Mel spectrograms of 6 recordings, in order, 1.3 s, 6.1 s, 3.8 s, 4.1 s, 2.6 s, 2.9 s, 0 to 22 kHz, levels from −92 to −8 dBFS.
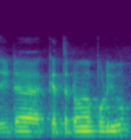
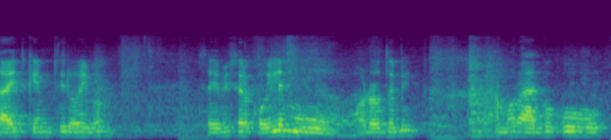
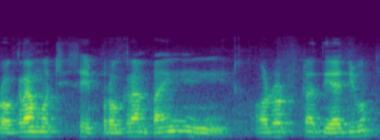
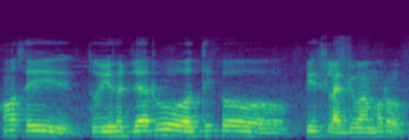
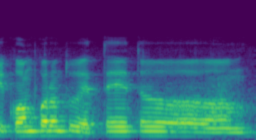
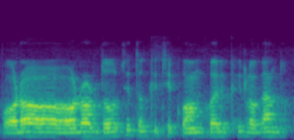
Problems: background sounds at intervals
